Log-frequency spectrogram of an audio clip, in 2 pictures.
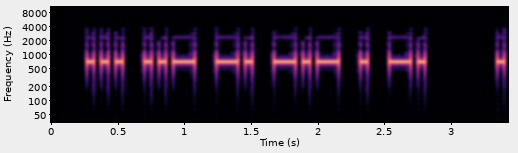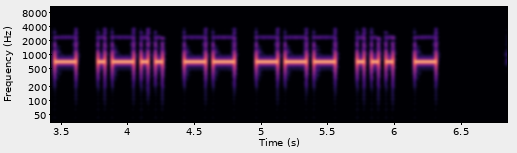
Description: Morse code, heard as a keyed tone, about 22 wpm, 700 Hz. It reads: SUNKEN ALMOST
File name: Book One / 13-Chapter 13 - 22 WPM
